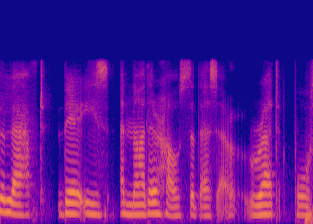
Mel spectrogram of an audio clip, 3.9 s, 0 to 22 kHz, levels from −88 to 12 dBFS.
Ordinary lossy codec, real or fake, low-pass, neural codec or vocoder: none; fake; 7.2 kHz; codec, 16 kHz, 0.8 kbps, ZipCodec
